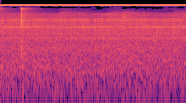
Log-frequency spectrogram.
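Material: Nothing is struck.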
